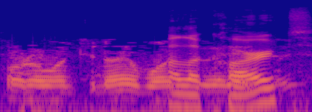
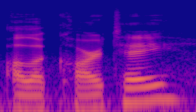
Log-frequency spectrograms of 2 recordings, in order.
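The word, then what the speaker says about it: à la carte: I mean, I posted a YouTube video and I mispronounced the word alakart. I said alakarte.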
